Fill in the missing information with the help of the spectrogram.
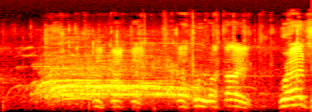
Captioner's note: cheering, applause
